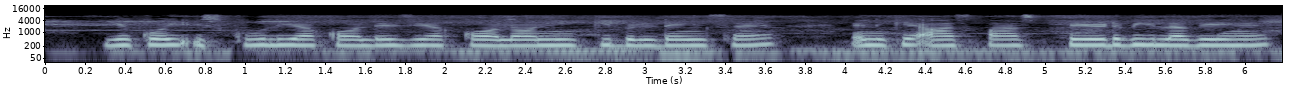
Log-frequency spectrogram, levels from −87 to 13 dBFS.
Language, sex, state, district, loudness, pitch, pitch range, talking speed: Hindi, female, Bihar, Kishanganj, -17 LUFS, 225 Hz, 220-230 Hz, 155 wpm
